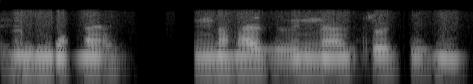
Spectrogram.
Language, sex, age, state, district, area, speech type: Kashmiri, male, 18-30, Jammu and Kashmir, Pulwama, rural, conversation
